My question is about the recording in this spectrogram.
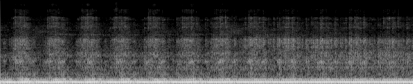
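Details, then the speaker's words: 1973 Ford F700 truck, old worn 6-liter, cold and still on high idle while warming up: steady low diesel rumble with an even, slightly lumpy beat and no knocks; a normal cold idle. "Alright guys, while we're in here warming up, you can hear the old red truck out there chooching on high idle still. She's cold."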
